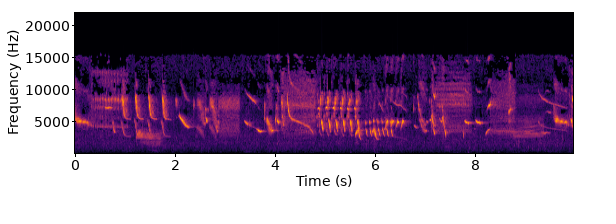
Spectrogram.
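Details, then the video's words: Loud commotion of chestnut-capped blackbirds: many overlapping high whistles, rising and falling slurs, and fast chattering runs of clipped notes, nearly continuous throughout with brief buzzy bursts. "Baderna de Garibaldi"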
